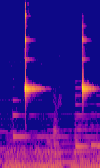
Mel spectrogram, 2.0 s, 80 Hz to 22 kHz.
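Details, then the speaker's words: Smoke detector with a 9V battery giving two short, high low-battery chirps about a second apart in a quiet room, meaning the battery must be replaced with a new one. "so when we know the battery is out when they make the noise"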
